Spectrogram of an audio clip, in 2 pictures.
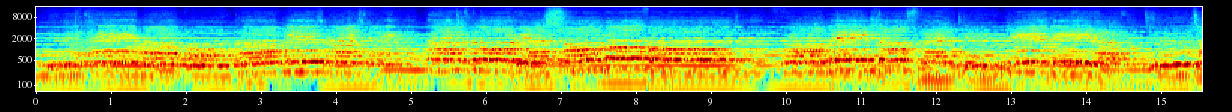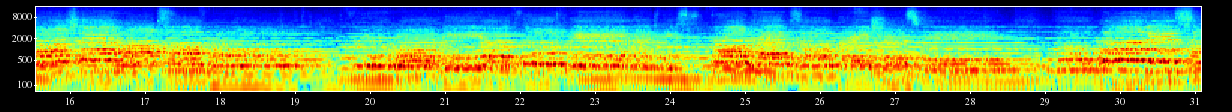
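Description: Mixed choir singing a Christmas carol, accompanied by organ holding steady bass notes under the voices.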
